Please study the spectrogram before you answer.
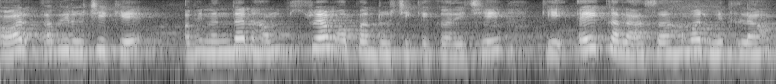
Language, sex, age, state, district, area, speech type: Maithili, female, 30-45, Bihar, Madhubani, rural, spontaneous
